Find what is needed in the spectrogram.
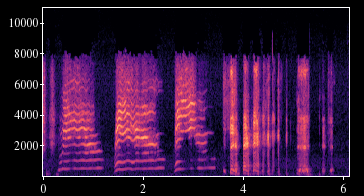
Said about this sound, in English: Please don't attack the other cats right now.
